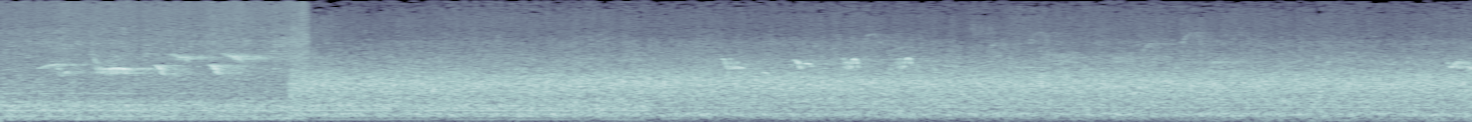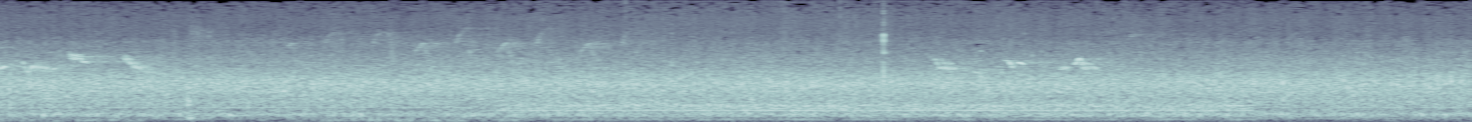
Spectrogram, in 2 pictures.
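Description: Short clusters of bird chirps every few seconds over a steady hiss.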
